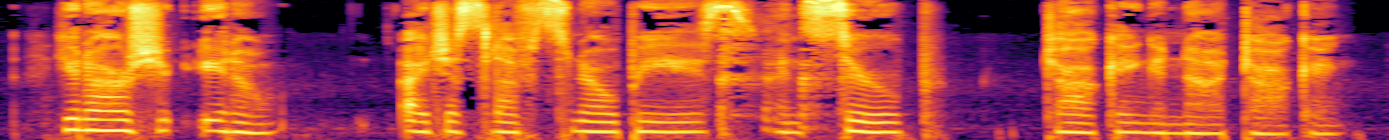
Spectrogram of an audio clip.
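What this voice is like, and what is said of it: Jennifer Coolidge impression. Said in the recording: “It's from Jennifer Coolidge.”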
